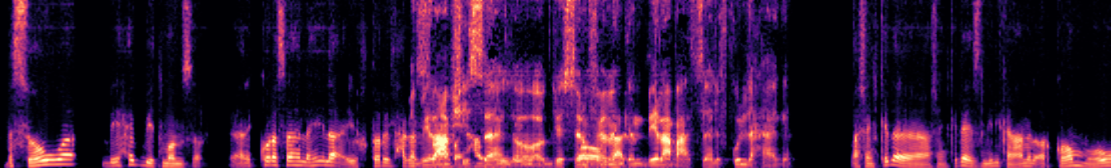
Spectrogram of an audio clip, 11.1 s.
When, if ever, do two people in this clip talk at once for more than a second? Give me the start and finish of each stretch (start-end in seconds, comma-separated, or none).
4.0-6.3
